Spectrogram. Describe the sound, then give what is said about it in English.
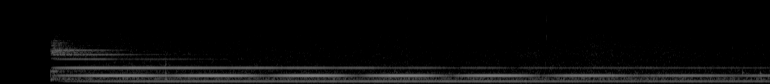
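A single meditation bell is struck and rings on alone with a low, steady hum, its tone gently wavering in slow pulses as the brighter overtones fade away. “I invite you to notice that millisecond that the bell enters the space of your awareness, noting it until the last sound of the bell passes through your awareness.”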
